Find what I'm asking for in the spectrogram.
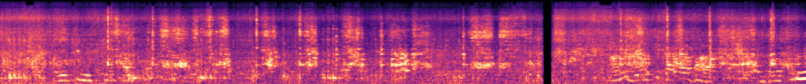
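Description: Chicken and potatoes being stir-fried in a pan, a loud, close sizzle with constant scraping and clattering of a spatula against the pot, continuing without talk apart from a brief dropout.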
